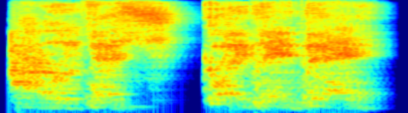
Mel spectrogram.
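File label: Player Spotted Crewmen, English; Dialog; Barks; Battle; Warframe; CorpusCrewmen; CrewmanA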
